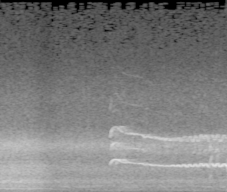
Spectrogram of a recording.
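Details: A black kite perched atop an electric pole amid rice fields gives one long, high whistle. It starts with a brief upward note, then drops and holds a slightly wavering tone for about two seconds over a steady background hiss.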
